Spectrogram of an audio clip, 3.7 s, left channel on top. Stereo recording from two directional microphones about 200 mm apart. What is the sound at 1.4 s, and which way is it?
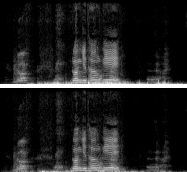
Speech, centre (ahead or behind).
